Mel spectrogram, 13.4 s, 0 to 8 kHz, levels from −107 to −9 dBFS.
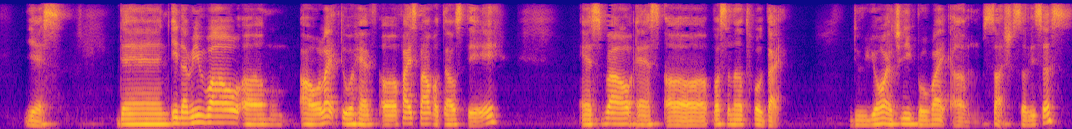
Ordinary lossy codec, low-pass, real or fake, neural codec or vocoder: MP3, 48 kbps; 7.2 kHz; fake; codec, 16 kHz, 2 kbps, FunCodec, trained on Chinese and English, 25 frames a second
